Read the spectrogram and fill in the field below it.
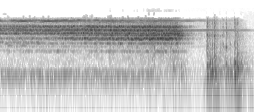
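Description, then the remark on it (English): A telephone rings loudly with a shrill, steady electronic tone held for about two seconds, then, after a brief gap, starts a second, shorter ring. No one speaks. “I could answer the phone and know it wasn't she.”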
